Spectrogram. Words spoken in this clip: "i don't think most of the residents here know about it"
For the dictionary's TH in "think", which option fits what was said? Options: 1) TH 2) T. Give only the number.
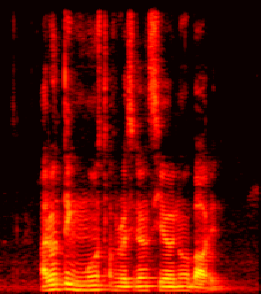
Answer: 2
